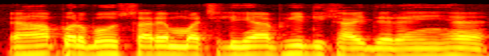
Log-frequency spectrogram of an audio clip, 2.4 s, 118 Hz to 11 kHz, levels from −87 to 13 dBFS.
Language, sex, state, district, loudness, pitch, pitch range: Hindi, male, Jharkhand, Palamu, -14 LUFS, 130 Hz, 115-135 Hz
